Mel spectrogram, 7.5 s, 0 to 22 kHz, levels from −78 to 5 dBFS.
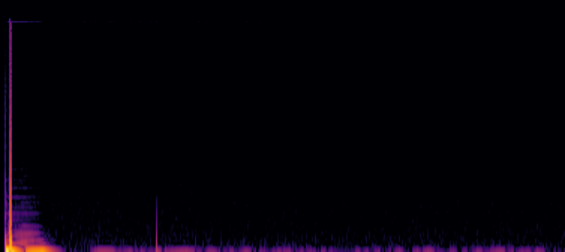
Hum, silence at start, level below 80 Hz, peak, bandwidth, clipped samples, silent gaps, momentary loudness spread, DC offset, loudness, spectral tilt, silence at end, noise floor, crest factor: none; 0.05 s; -32 dBFS; -2 dBFS; 17 kHz; under 0.1%; none; 34 LU; under 0.1%; -28 LUFS; -6 dB/octave; 6.85 s; -65 dBFS; 22 dB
